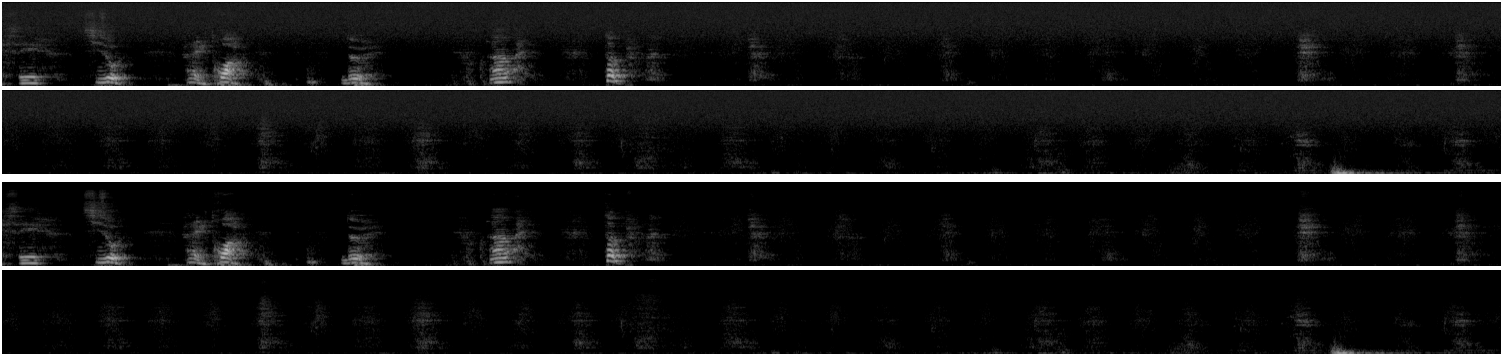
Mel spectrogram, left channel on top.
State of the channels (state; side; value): noise; left; hiss, 6 dB below the sound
